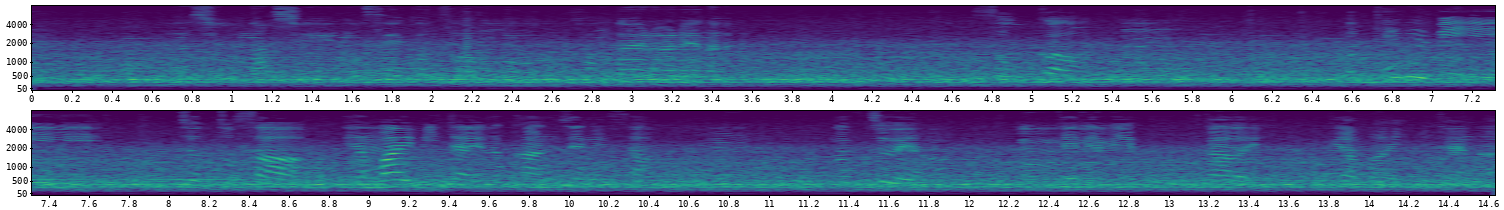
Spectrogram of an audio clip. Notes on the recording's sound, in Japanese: 山より、雑音すごいですのでご注意ください！騒音だな。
